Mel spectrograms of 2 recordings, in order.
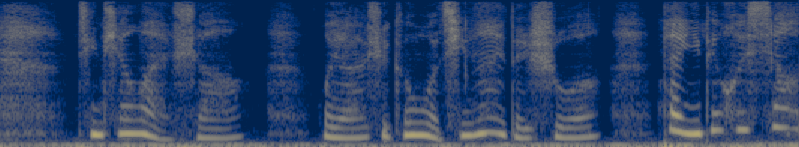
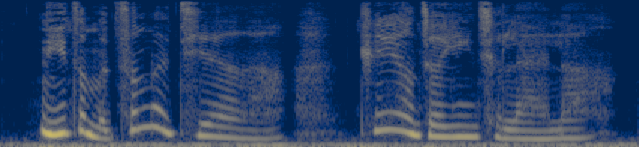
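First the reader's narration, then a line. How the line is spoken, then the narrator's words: Mocking. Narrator (Chinese): 他就会嘲笑着你说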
